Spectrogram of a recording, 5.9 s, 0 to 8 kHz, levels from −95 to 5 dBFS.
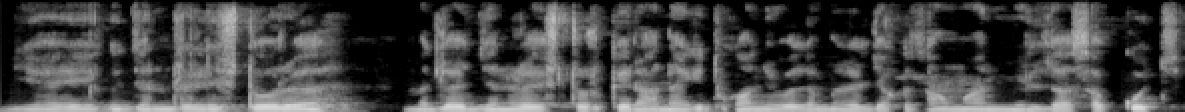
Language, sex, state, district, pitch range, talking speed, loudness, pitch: Garhwali, male, Uttarakhand, Uttarkashi, 105-120 Hz, 180 wpm, -19 LUFS, 110 Hz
